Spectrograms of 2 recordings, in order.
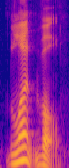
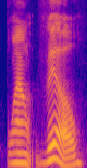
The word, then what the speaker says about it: Blountville: this all happened well it's pronounced bluntville like Louisville instead of Blountville like I said she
